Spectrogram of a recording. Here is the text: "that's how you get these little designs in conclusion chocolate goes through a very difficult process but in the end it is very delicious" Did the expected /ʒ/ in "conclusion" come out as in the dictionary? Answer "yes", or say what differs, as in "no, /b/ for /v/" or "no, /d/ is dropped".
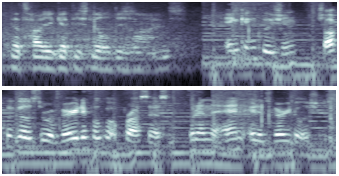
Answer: yes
